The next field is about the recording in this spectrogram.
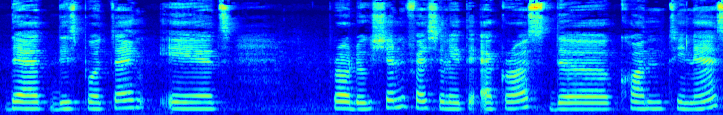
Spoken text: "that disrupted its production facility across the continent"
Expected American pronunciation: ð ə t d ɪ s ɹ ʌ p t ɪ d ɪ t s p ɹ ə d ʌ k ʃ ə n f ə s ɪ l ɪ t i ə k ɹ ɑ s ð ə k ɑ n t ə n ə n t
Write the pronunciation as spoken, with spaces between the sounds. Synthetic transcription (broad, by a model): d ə t d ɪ s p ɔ t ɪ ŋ ɪ t s p ɹ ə d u k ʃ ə n f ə s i l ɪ t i ə k ɹ ɑ s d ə k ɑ n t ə n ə n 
